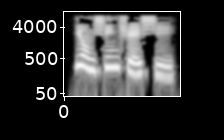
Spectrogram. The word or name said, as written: 心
